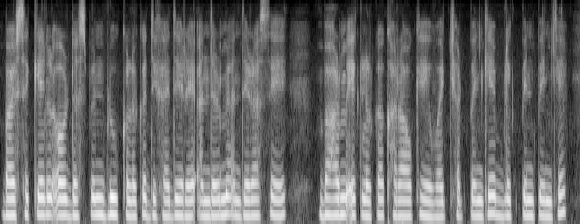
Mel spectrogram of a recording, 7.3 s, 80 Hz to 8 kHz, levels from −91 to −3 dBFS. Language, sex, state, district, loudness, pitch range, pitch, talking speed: Hindi, female, Arunachal Pradesh, Longding, -16 LUFS, 200-220 Hz, 210 Hz, 230 wpm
